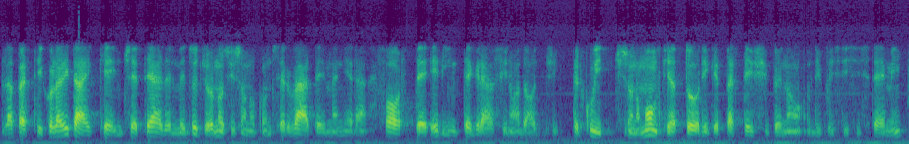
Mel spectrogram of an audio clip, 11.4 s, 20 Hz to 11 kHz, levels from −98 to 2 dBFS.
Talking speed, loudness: 165 wpm, -23 LUFS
